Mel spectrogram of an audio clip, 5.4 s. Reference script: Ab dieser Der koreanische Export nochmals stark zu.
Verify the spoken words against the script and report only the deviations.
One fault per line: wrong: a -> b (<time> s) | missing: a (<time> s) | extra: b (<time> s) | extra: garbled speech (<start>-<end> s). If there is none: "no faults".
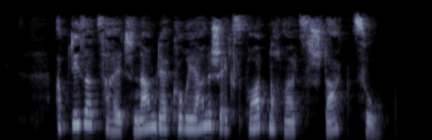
extra: Zeit nahm (1.2 s)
